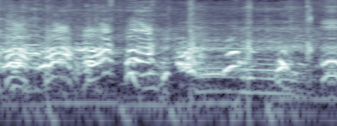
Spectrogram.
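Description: Several men laughing heartily together, with snickers and chuckles overlapping.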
